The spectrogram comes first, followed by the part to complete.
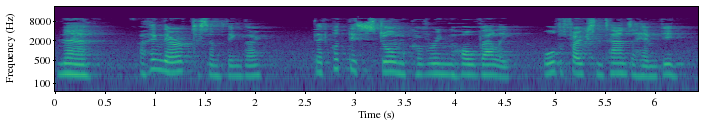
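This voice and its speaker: A woman's voice: fairly quick, lightly acted. A woman playing a breezy, blunt, tough female teammate in an audio drama, talking in a casual, folksy, direct way. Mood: casual, grumbling. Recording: echoey room with faint noise, rumble.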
